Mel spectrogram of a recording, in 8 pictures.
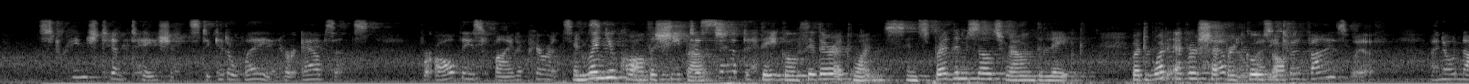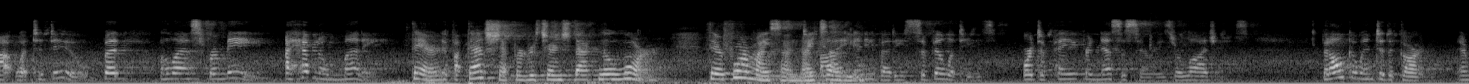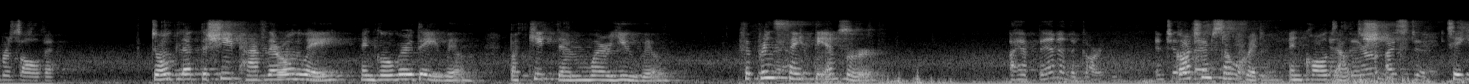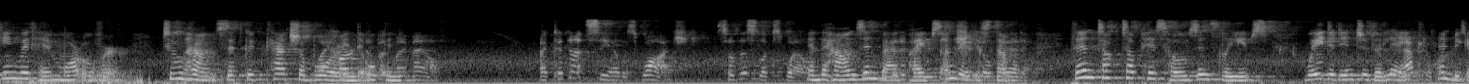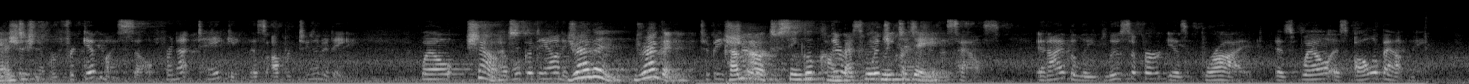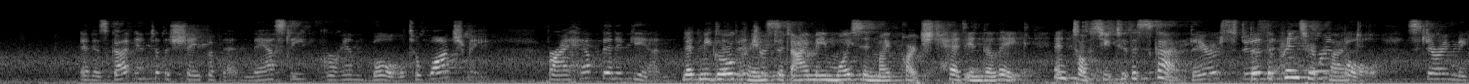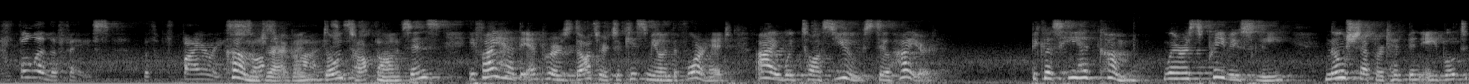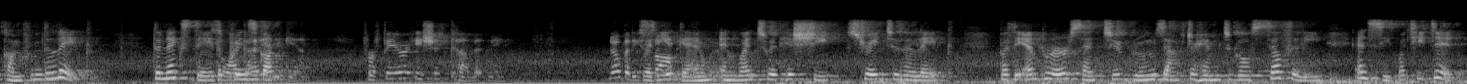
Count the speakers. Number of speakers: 2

